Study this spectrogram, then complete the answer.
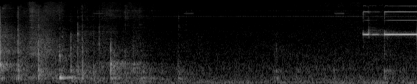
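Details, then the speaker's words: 2005 Yamaha Grizzly 660 ATV that won't power on, crusty fuses tested with a multimeter: quiet handling, then a steady high-pitched continuity beep, so the fuse is good. "All right. All fuses are good. I could hear the beep on each one."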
